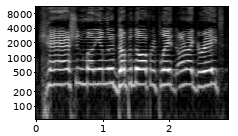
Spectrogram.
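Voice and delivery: loud, high, hammed-up show-off; mock braggart. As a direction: crow about the money for all to hear. Hypocrite boasting at offering.

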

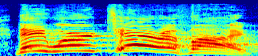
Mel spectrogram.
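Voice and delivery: high, loud, drawn-out climax; dramatic reading. A narrator's reading. Preacher reading the storm story to the congregation, dramatic shout. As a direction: blow up the line for mock horror.

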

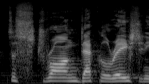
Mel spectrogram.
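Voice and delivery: ordinary talk

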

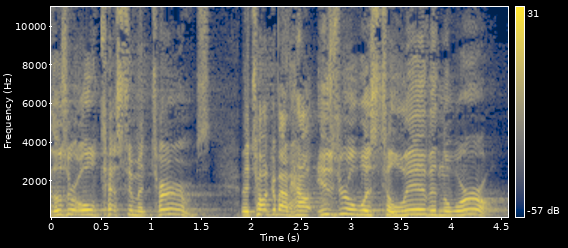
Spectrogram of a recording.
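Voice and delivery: loud, fast, rising preacher voice; fiery preaching. Acted. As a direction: preach it with full fire. Sermon at full force.

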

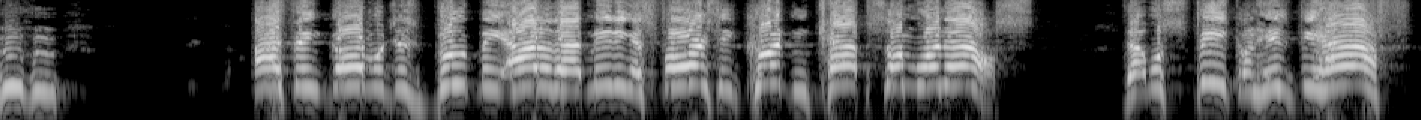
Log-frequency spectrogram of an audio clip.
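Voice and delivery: fervent, loud and high preaching. Acted. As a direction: preach it out with full force. Preacher at full force.

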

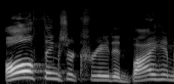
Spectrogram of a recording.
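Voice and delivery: "All" launched loud and high; stress on All. Real, not acted. Preacher rereading the verse to his congregation, loud stress on "All". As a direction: hit "All" hard at the start. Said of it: "I was emphasizing that word".

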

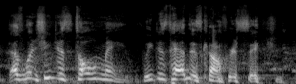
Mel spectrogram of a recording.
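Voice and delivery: high-pitched, laughing at himself; self-mocking exasperation. Kicking himself over clumsy small talk, high and laughing. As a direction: replay your own blunder in a high, amused voice.

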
